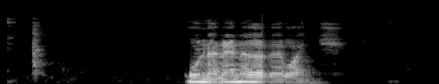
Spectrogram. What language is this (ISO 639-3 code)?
cat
